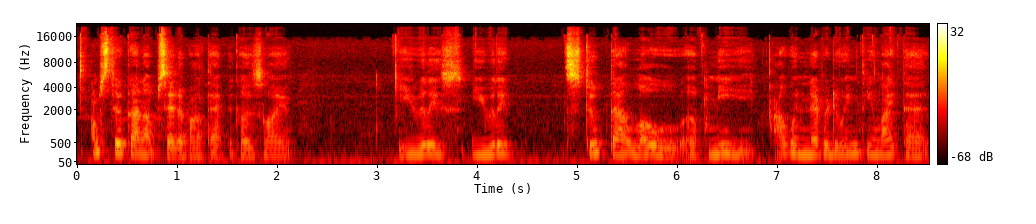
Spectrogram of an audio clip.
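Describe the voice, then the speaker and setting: A woman's medium-pitched, dark and mellow voice, somewhat breathy, with monotone, flat intonation at a moderate pace. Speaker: YouTuber. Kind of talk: storytime vlog.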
